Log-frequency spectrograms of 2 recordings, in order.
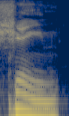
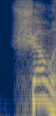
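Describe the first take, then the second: First: The name rhymes with 'rain'. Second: The name rhymes with 'go'. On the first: "it's pronounced Shane" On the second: "every single person has called him Show"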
